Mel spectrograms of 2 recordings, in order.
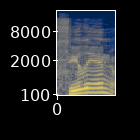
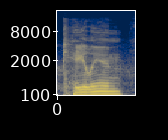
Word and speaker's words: Caelian: of Seeley and Hill I think that's how you say it sealian or Caelian I think it's sealian though one of Rome's Seven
